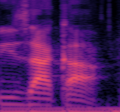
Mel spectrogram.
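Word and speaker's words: Issacar: Genèse 49 verset 14 15 c'est ça le prononcé pour isakar n isakar c'était 5e petit Jacob encore fait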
